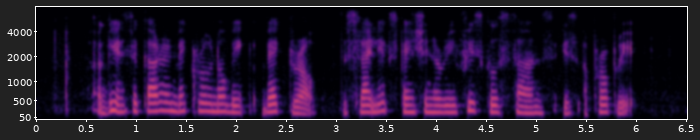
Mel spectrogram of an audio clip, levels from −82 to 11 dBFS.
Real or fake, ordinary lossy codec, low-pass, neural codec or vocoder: fake; none; 7.2 kHz; vocoder, 22.05 kHz, 80 mel bands, HiFi-GAN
